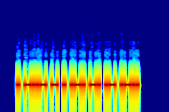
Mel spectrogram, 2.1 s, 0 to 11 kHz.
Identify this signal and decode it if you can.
Morse code, heard as a keyed tone, about 50 wpm, 700 Hz. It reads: EXTERNAL
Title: Top 1751-2000 Words 50wpm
